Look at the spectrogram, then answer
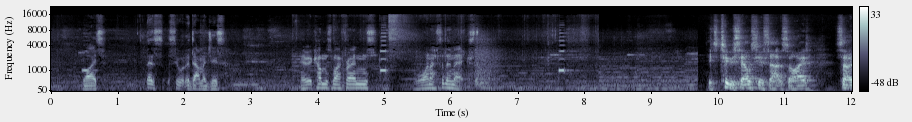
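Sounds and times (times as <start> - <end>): background music: 0.0 - 12.0
barcode scanner beep: 4.8 - 5.4, 7.5 - 8.9.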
